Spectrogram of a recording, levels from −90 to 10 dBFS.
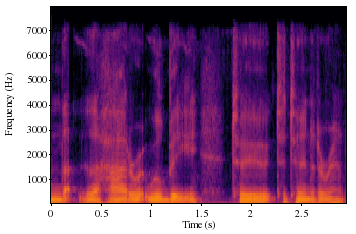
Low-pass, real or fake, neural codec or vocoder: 7.2 kHz; real; none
